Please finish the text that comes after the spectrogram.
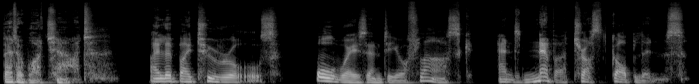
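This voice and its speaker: A husky fantasy game hero, sure he is better than you. His lowish voice swings widely in pitch with measured, superior drama. The recording is close and dry. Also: lively intonation, no echo. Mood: measured, self-assured. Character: smug, self-assured adventurer hero of a fantasy game. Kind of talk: video game voice lines, narration and spell calls.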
